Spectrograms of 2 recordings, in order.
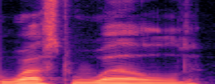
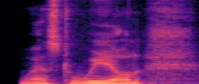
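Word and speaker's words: West Weald: a new Zone called the West weld or no West wield it's the it looks like well but on the stream they pronounced it wheel w l d whe yeah West wheel directly west of cidel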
